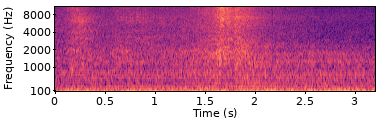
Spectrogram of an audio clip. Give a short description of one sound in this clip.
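A bus rushes past close by.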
